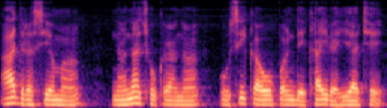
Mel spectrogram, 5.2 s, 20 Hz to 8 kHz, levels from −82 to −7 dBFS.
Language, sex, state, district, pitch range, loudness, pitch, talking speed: Gujarati, male, Gujarat, Valsad, 120-130 Hz, -17 LUFS, 125 Hz, 105 wpm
